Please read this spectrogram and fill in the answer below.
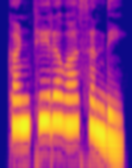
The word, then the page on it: ಕಂಠೀರವಾಸಂದಿ: kaṇṭhīravāsandi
